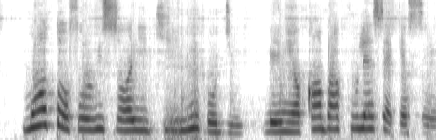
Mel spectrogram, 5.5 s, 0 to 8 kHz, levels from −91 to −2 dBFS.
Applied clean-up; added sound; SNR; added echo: neural separator model SepFormer DNS4.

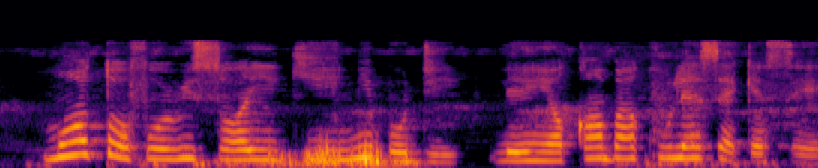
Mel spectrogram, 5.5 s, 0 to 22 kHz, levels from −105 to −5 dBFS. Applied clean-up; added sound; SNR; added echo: none; none; none; none.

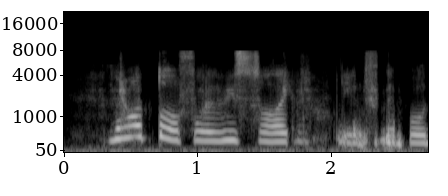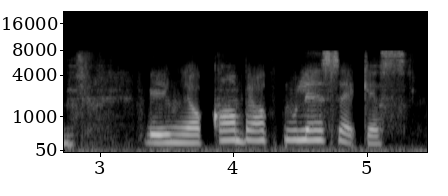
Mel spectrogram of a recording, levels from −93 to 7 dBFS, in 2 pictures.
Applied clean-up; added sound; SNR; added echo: neural diffusion model UNIVERSE++.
